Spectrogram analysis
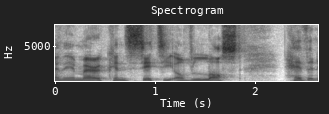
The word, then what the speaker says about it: Lost Heaven: the American city of lost Heaven is it or Haven I can't they pronounced it lost Haven lost Haven Circa 1930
